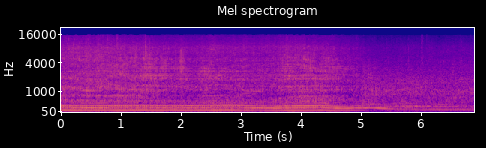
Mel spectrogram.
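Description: A Lamborghini Aventador V12 with an aftermarket sports exhaust rumbles deeply.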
